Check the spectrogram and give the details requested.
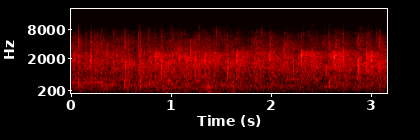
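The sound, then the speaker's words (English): An audience at a Christmas church service claps steadily throughout after the preacher mentions celebrating 20 years of marriage with his wife, a dense, even patter of many hands at a moderate level with no pauses and no voices. “It was more her than me, but I appreciate the clapping.”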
